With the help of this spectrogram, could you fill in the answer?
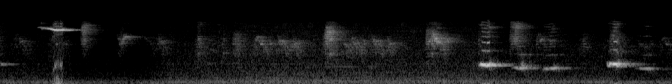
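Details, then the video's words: Indoor pet African grey parrot that talks and mimics barking and other noises, giving a high squeak, soft chattering clicks, then paired short whistled notes that dip slightly in pitch near the end. "African Grey talking and making sounds"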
